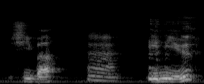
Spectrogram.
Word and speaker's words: Shiba Inu: But these are beautiful, purebred, Shiba Inu.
